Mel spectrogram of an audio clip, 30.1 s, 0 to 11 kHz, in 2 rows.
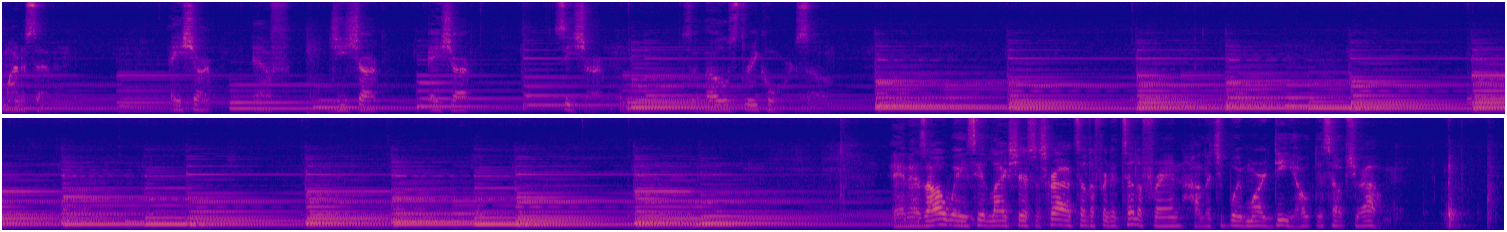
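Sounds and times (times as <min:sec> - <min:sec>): piano chords ringing: 0:00.0 - 0:27.8.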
